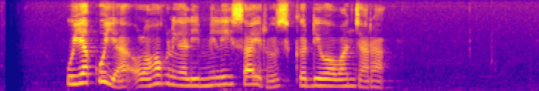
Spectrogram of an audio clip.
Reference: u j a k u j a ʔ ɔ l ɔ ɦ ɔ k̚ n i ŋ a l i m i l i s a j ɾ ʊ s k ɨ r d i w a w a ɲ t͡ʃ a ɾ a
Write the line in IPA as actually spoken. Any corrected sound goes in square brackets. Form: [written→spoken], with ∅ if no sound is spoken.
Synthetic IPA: u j a k u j a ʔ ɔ l ɔ ɦ ɔ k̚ n i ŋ a l i m i l i s a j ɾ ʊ s k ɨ r d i w a w a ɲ t͡ʃ a ɾ a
